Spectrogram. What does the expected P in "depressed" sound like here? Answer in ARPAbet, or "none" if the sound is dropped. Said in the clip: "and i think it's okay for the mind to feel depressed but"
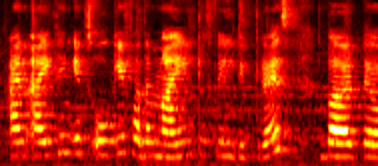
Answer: P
